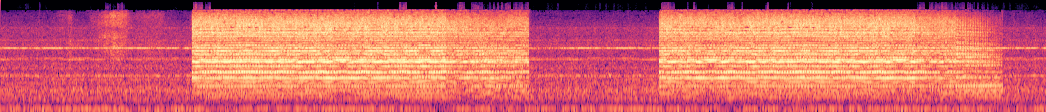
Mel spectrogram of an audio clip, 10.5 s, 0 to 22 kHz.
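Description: Canadian Pacific SD40 locomotive horn in the video game RO-Scale Sandbox, sounding two long sustained blasts of a loud multi-note chord, each about three to four seconds, over a continuous low engine rumble.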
